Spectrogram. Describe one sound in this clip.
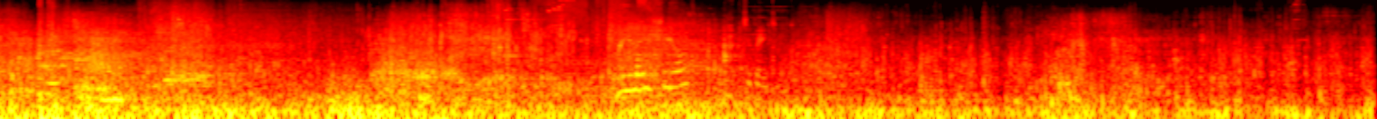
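Heavy footsteps of a large creature thud steadily.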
